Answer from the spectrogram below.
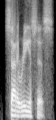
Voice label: "satyriasis", American

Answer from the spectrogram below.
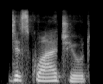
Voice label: "disquietude", Indian

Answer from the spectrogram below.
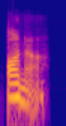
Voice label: "honour", Indian

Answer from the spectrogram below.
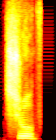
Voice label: "shrove", Indian

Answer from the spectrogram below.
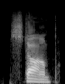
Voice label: "stomp", American

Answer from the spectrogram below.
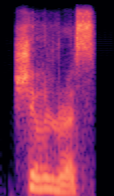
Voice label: "chivalrous", Indian

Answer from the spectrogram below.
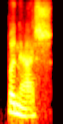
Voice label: "panache", Indian; Dictionary

